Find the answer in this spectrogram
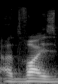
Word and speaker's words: advice: خلي بالنا ان advice بالسي ناون وتنطق advice، لكن advise بالاس verb وتنطق advise بالزد. اوكي.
